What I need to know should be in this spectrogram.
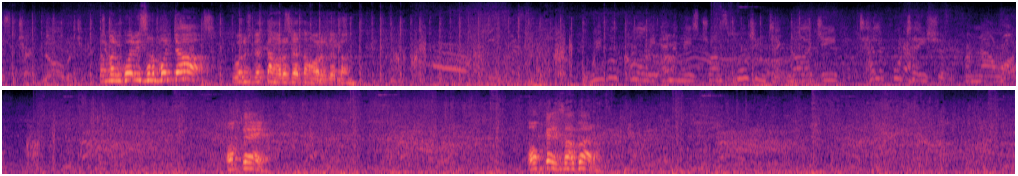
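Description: Gunfire and explosions rattle from a video game.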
